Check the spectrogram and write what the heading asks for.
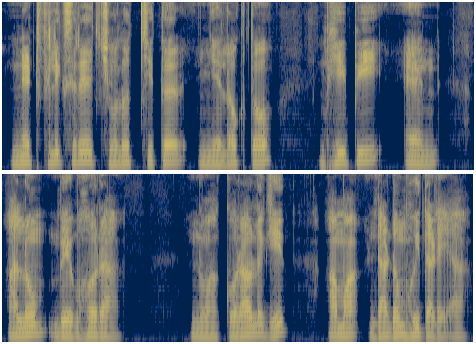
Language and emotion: Santali, fearful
